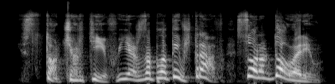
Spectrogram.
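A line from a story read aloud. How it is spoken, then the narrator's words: Shriek. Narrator (Ukrainian): заверещав Гантер Робертсон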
